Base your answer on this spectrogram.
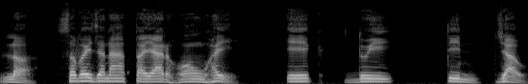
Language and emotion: Nepali, neutral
